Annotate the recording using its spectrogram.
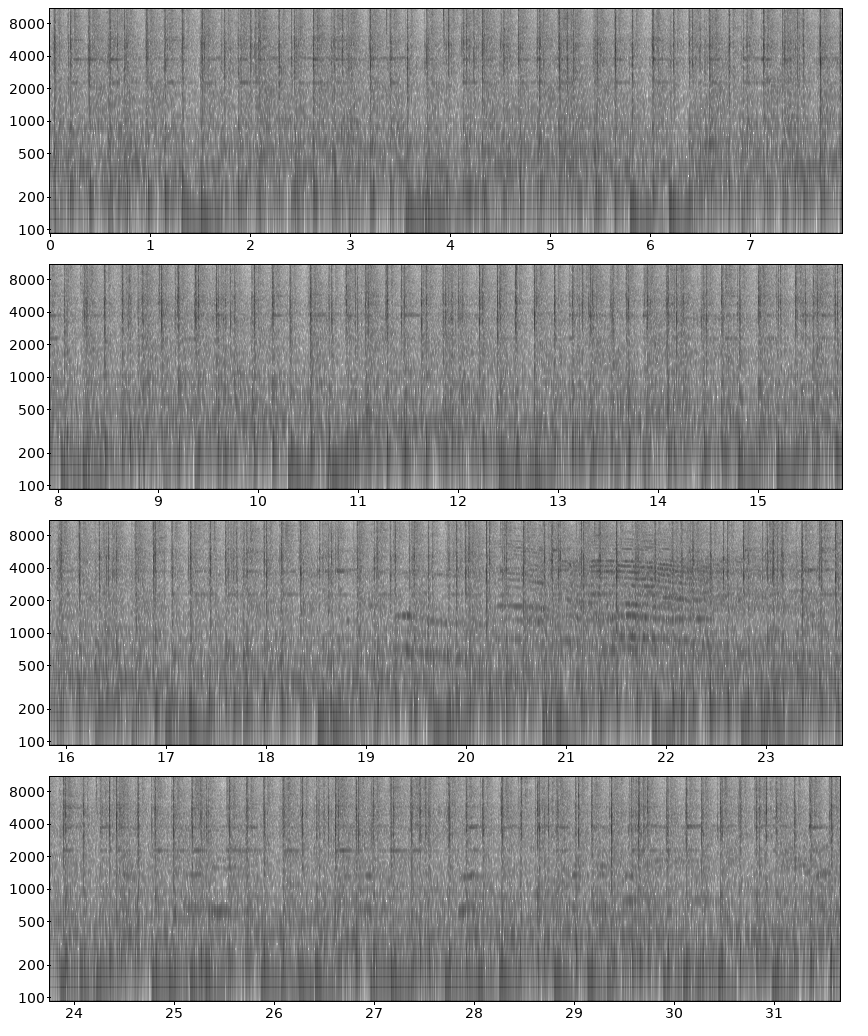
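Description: Atabaque drums struck with thin sticks in a fast, continuous rhythm, the low drum tones ringing steadily under the rapid strokes.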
